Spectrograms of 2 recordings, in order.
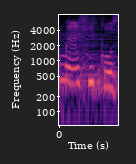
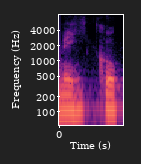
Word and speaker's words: México: ¿Alguna vez te has preguntado por qué México se escribe con X pero se pronuncia como si fuera una J?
